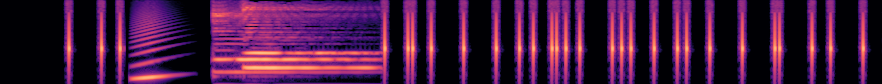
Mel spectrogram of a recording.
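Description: Texting-app sound effects. A few keyboard tap clicks are followed by a short rising pop for a sent message, then a brief multi-tone chime for an incoming message. About halfway through, a fast run of keyboard clicks begins, several a second, as the next message is typed.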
